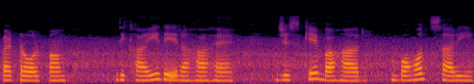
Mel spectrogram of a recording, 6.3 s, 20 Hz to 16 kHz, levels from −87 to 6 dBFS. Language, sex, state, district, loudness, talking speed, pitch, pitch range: Hindi, female, Chandigarh, Chandigarh, -19 LUFS, 105 wpm, 195 Hz, 190-210 Hz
